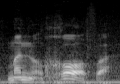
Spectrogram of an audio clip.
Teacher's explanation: Nah, ini jangan sampai hilang getaran. Harus ada getaran pada huruf kha, huruf halak. Ya, di pangkal tenggorokan.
